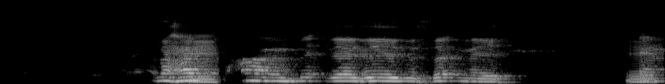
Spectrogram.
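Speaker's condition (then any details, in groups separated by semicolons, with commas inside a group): Dystonia; affects hands and speech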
